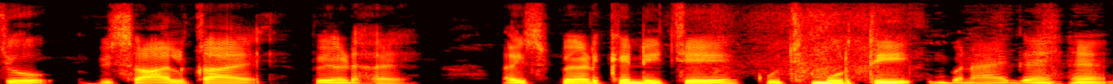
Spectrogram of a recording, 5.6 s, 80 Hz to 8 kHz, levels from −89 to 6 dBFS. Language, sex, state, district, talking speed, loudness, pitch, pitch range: Hindi, male, Chhattisgarh, Balrampur, 150 wpm, -18 LUFS, 115 Hz, 115-125 Hz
